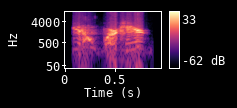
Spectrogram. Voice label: suspicious; XBOX; worker

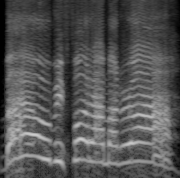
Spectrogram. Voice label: bow, positive; Splashdown; XBOX; Amman

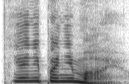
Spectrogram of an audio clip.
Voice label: "dont understand", male; XBOX; civ

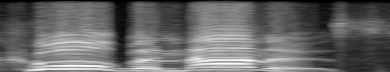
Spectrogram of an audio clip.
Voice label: banana, Brit, Positive; Splashdown; XBOX

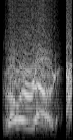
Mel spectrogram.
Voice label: lower road, enemy english team orders; XBOX

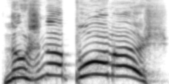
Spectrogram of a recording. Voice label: get help, male; XBOX; civ

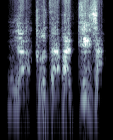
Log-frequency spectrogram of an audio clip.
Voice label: suspicious

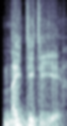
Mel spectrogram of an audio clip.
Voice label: find them, russian soldier; XBOX

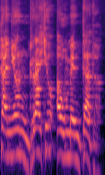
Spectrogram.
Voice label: hud rail gun augmented, Spanish

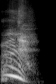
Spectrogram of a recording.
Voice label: ENG; Cars; XBOX

